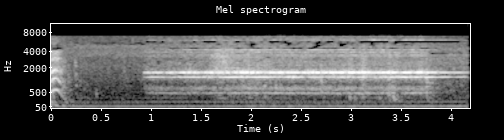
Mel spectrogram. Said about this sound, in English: It was the house phone. Not my private line with the unlisted number. Only two people ever knew that number.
